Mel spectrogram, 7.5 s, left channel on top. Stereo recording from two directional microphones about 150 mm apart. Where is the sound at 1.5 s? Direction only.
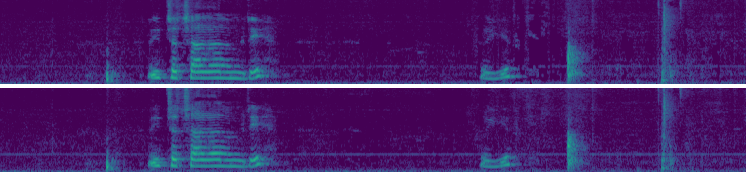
5° left (ahead or behind).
